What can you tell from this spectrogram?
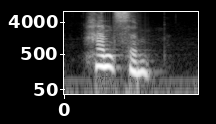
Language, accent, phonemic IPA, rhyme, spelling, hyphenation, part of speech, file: English, UK, /ˈhæn.səm/, -ænsəm, handsome, hand‧some, adjective / verb, En-uk-handsome.ogg
- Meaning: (adjective) Having a pleasing appearance, good-looking, attractive, particularly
